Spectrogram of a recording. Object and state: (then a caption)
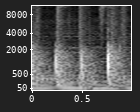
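Well-bonded ceramic floor tile. A ceramic bathroom floor tile that is properly glued down is tapped three times. Each tap is short and solid, centred around 860 Hz, and dies away almost at once with no ringing or hollow rattle. The tile sounds well bonded to the floor.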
